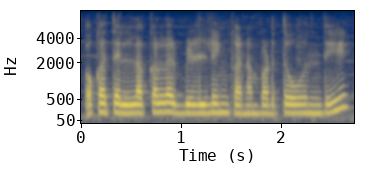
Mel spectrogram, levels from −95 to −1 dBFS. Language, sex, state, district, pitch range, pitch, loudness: Telugu, female, Telangana, Hyderabad, 180-200 Hz, 185 Hz, -17 LUFS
